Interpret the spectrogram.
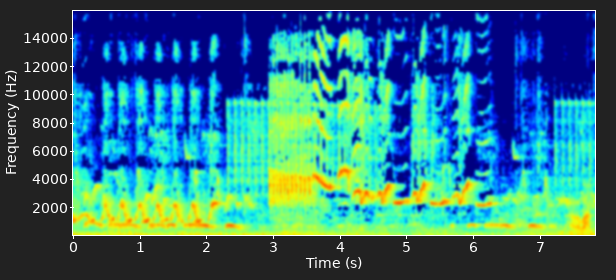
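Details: Tame cage hwamei singing its wild forest song: fast chattering warble at first, then a dense buzzy burst, followed by a long series of rising and falling clear whistles.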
